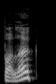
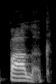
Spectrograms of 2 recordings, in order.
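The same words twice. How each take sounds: First: The first vowel is short. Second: The first vowel is long. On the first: It means eyelashes. The speaker calls it wrong. "not palak" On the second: It means spinach. The speaker calls it right. "Spinach is basically palak"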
